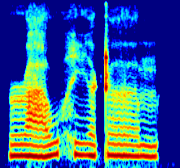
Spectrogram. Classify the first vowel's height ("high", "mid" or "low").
low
